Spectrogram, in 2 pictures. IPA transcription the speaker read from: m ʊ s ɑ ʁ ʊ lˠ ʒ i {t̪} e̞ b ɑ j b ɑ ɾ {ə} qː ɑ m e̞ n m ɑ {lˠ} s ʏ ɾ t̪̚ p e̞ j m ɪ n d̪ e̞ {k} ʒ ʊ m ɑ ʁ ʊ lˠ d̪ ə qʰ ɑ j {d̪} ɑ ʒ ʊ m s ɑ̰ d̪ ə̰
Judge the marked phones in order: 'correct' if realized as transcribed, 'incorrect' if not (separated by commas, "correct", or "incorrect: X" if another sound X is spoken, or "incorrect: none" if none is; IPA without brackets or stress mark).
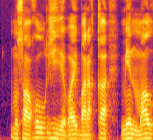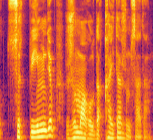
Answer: incorrect: d̪, incorrect: ɑ, correct, incorrect: p, incorrect: t̪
